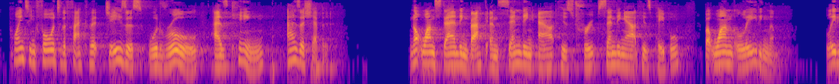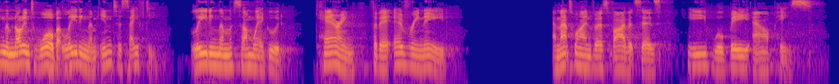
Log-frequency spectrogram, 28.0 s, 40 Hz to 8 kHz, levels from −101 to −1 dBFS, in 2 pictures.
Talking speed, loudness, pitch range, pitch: 135 wpm, -31 LUFS, 115-140 Hz, 130 Hz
